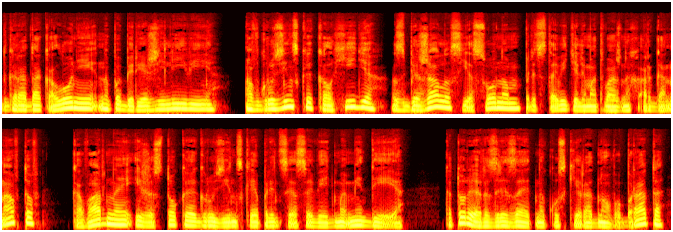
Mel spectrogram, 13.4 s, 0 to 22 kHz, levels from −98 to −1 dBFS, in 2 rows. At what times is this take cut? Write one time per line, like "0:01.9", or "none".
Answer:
none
